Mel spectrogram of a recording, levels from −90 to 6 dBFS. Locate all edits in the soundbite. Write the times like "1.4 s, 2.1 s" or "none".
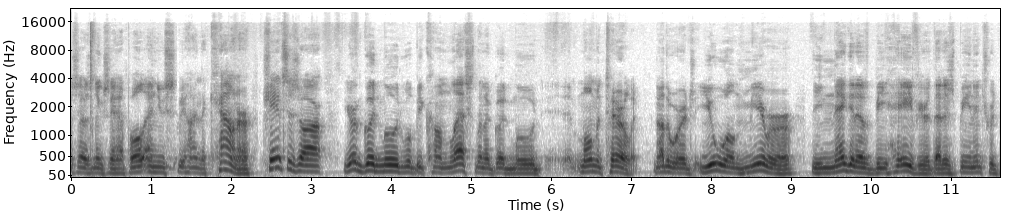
1.3 s, 2.3 s, 7.2 s, 9.2 s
